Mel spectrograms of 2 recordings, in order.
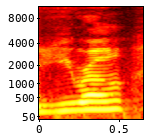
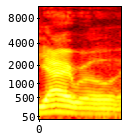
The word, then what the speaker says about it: gyro: like what i'm doing i order a hero but it's pronounced gyaro and then they go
